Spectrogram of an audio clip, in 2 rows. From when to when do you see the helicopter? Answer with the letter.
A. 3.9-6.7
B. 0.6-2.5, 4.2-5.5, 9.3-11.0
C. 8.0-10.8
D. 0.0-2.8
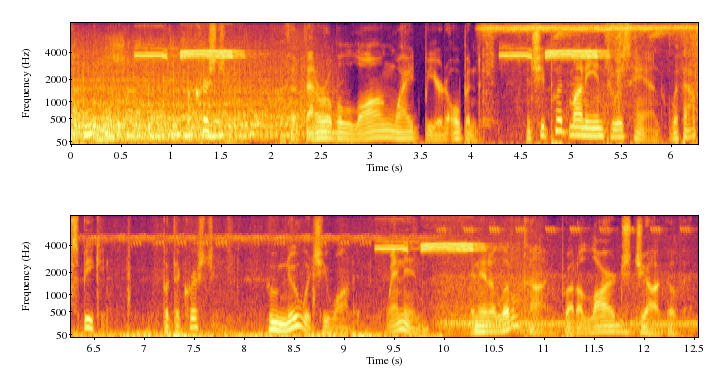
D.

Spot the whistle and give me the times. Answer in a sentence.
The whistle can be heard from 0.6 to 2.5 s, from 4.2 to 5.5 s and from 9.3 to 11.0 s.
